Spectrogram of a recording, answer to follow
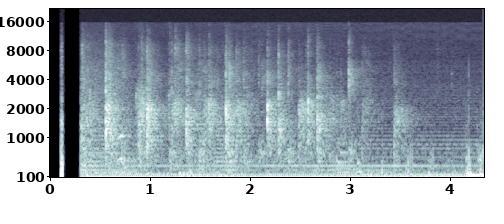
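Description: Near silence on a live stage recording: a steady low electrical hum, a brief click at the very start, and faint sparse taps about twice a second that die away.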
